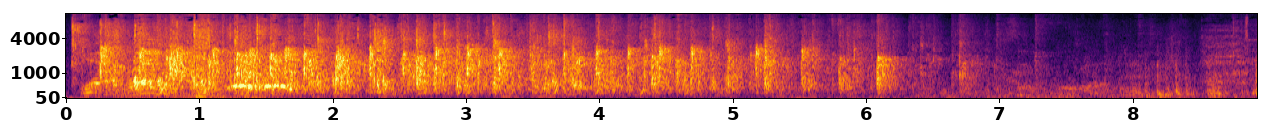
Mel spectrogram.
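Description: An audience applauds a speaker after his talk with dense, steady clapping that stays loud for several seconds, then gradually thins out and fades toward the end.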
